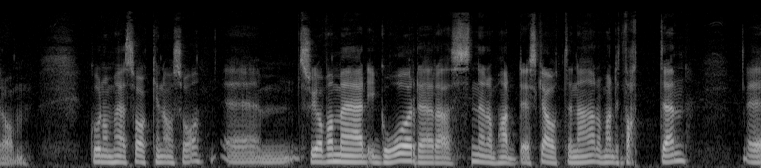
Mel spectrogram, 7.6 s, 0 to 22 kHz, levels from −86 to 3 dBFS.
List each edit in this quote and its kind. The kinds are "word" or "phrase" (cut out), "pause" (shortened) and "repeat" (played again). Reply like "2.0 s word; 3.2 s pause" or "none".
1.0 s word; 3.7 s word; 4.2 s word; 4.7 s word; 6.2 s word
